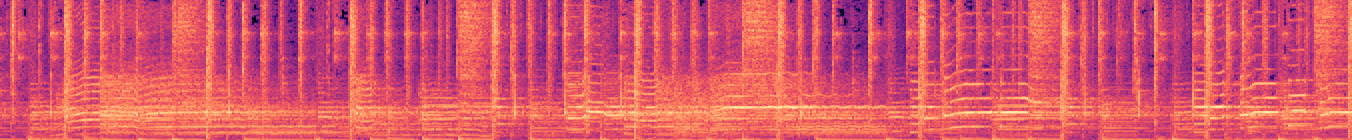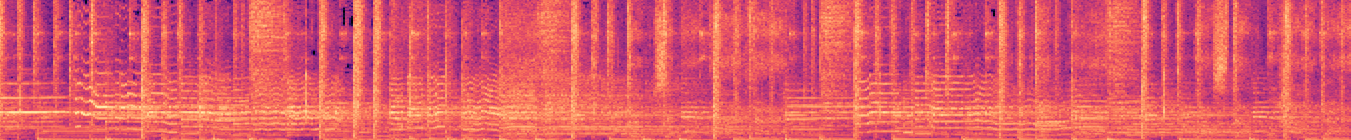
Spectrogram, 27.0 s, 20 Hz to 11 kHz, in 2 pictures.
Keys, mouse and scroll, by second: 0.9 shift+click, 2.3 ctrl+g, 3.1-10.5 drag, 14.4 click.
